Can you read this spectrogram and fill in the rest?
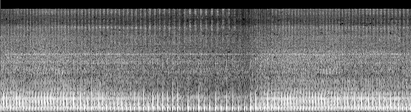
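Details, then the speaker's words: Honda Ruckus with a GET carburetor and the airbox deleted; it only starts with gas poured into the carburetor; fast, choppy single-cylinder running that sags and nearly dies, then recovers; owner unsure whether the mixture screw or intake is at fault; runs only when primed. "so the only way I could get this thing started is if I plug the carburetor do a little bit of gas back in it to start it down"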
